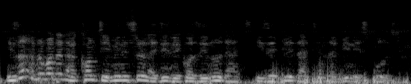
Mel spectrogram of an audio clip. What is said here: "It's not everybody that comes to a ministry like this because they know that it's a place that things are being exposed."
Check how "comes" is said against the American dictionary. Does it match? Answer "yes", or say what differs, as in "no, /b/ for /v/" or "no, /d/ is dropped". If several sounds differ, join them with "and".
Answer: no, /z/ is dropped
